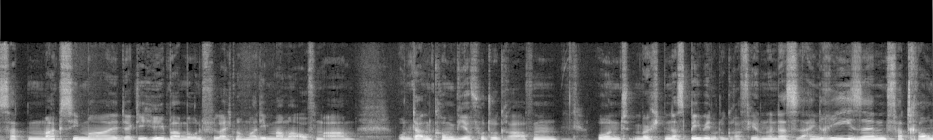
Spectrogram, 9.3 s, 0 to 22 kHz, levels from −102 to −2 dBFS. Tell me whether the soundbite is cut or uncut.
cut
